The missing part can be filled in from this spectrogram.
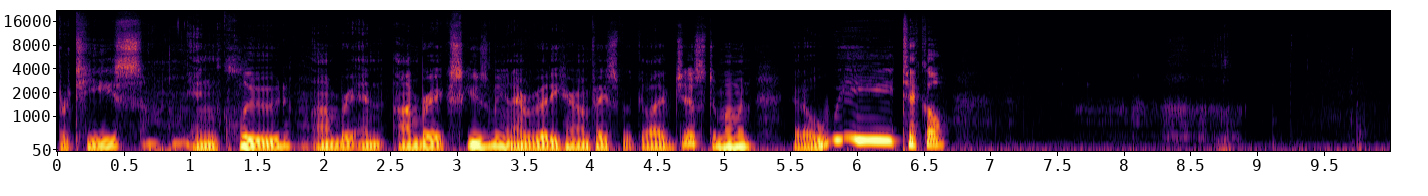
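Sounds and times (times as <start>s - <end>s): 
speech: 0.0s - 6.8s
person sipping a drink: 0.6s - 1.2s
small gulp: 0.6s - 1.2s
soft slurp: 0.6s - 1.3s.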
